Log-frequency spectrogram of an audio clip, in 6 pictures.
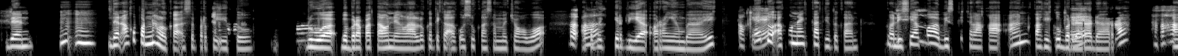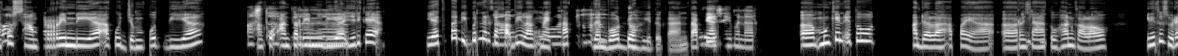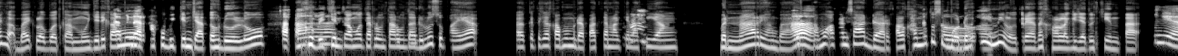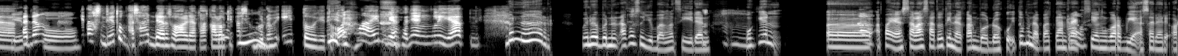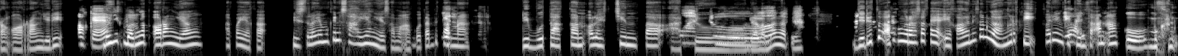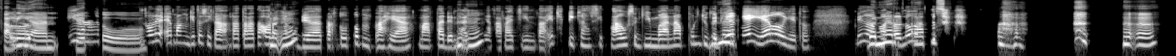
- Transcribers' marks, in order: laughing while speaking: "aku"; chuckle; laughing while speaking: "Iya"; other background noise; laugh; laughing while speaking: "bukan"; chuckle; tapping; chuckle
- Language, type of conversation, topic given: Indonesian, unstructured, Pernahkah kamu melakukan sesuatu yang nekat demi cinta?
